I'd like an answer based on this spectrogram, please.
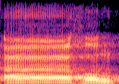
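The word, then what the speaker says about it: آخرون: Jadi membacanya bukan akharun asli katanya itu, tapi membacanya itu sudah diganti mad akharun.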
